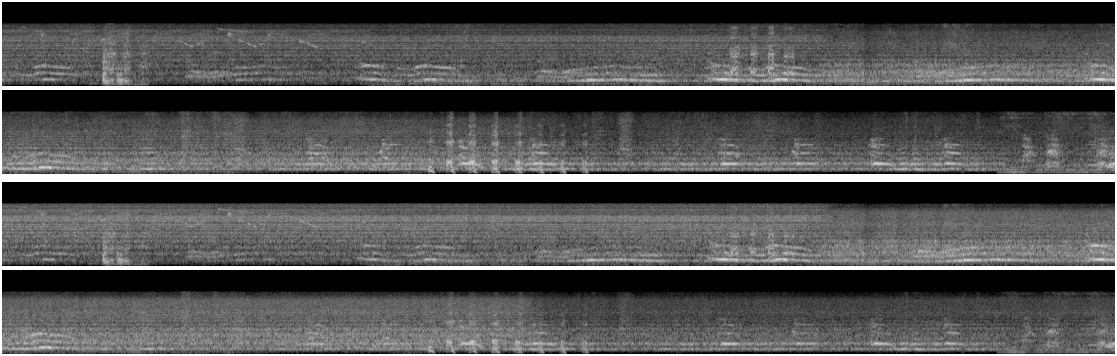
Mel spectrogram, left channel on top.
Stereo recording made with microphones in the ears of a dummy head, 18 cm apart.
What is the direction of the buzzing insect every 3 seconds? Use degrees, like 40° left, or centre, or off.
20° right, 20° right, 10° right, 10° left, 20° left, 20° left, 20° left, 20° left.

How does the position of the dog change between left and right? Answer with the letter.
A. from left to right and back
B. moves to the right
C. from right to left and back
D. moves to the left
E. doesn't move
A.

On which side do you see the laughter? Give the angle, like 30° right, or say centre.
10° left.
